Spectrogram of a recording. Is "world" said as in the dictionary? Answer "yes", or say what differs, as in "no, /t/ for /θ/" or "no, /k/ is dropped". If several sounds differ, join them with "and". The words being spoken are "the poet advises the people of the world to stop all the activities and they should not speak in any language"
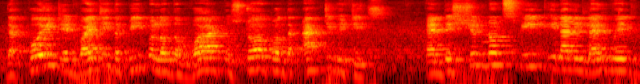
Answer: no, /l/ is dropped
